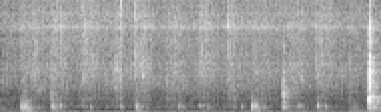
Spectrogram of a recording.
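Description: Andhra-style chilli chicken is mixed with chilli powder in a pan, heard as a faint low sizzle under a series of irregular, quiet scraping and tapping strokes of the spoon.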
